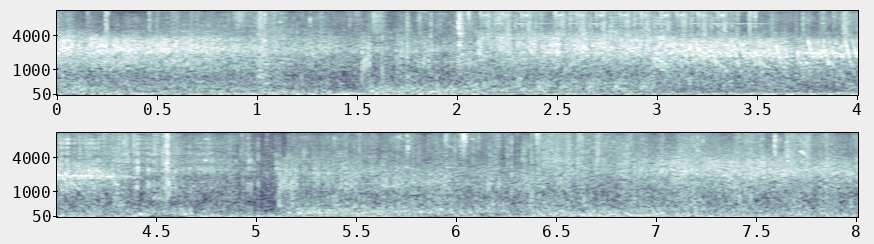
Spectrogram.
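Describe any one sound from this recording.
Open flames crackle and roar.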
